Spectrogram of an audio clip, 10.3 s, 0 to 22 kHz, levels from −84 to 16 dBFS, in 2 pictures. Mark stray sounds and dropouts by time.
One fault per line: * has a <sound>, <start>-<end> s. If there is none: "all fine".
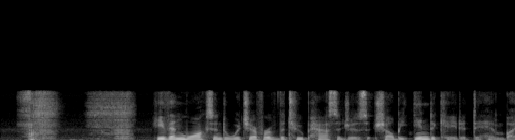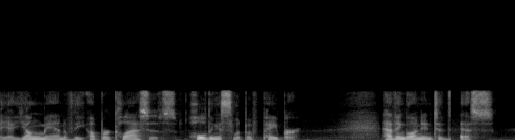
* has a sniff, 0.2-1.4 s
* has a dropout, 9.6-9.8 s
